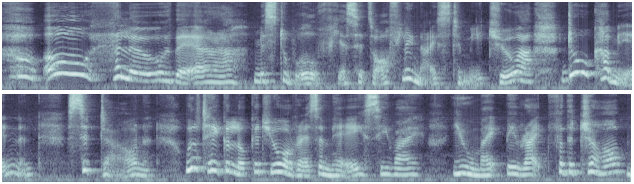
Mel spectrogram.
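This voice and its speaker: Over light background noise, a woman puts on a character voice. It is fairly high-pitched and fairly slow. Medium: read story. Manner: fluttery, hesitant, polite.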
